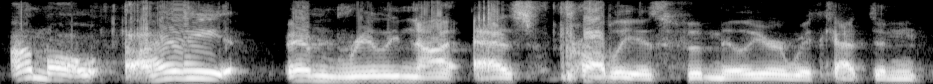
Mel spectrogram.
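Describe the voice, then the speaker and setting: A man with a mellow, slightly high voice talks as a laid-back podcast co-host. His chat is casual and slangy, and the recording sounds a bit dull and muffled. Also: normal speed.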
